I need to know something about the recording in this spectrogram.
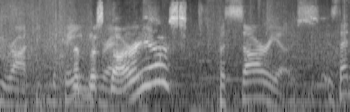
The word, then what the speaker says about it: Basarios: Basarios. Is that not what I said? No, Is you it said Barrios? Oh yeah, I missed a syllable there, didn't I?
